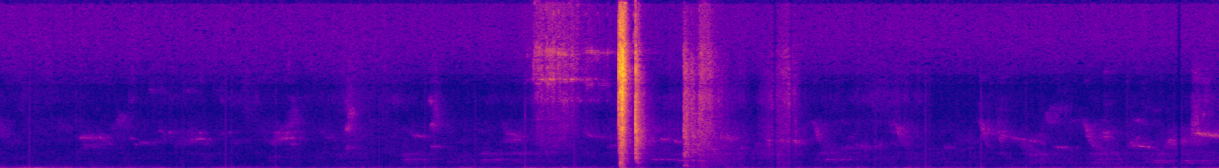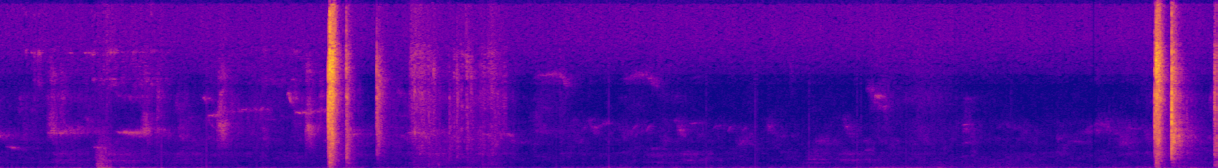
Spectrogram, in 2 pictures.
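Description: Slingshot ammo strikes a paper target, landing as a few sharp, isolated slaps spaced several seconds apart against a quiet background hum.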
